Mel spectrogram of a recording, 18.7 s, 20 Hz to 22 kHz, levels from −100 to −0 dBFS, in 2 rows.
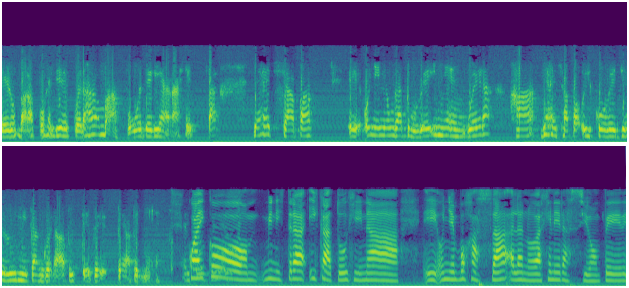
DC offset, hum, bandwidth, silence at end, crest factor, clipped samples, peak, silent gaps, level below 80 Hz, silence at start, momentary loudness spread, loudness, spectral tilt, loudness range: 3%; none; 6.4 kHz; 0 s; 14 dB; under 0.1%; -2 dBFS; none; -42 dBFS; 0 s; 10 LU; -16 LUFS; -4 dB/octave; 3 LU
